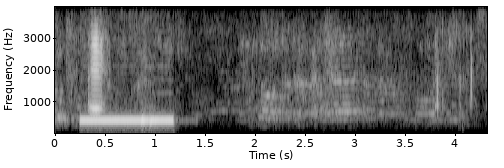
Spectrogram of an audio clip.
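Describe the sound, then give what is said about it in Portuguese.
A telephone ringback tone sounds while a call is placed: one loud, flat, steady beep lasting about a second. Faint talk follows it. “Tô ligando pra Marta.”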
